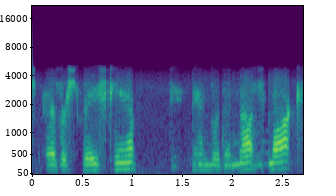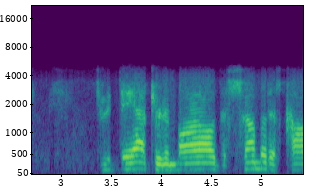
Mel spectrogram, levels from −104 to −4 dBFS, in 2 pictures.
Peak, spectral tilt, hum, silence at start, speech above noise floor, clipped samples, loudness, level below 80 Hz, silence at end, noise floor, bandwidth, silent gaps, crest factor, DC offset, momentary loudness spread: -12 dBFS; -3 dB/octave; none; 0 s; 34 dB; under 0.1%; -28 LUFS; -74 dBFS; 0 s; -62 dBFS; 5 kHz; none; 16 dB; under 0.1%; 17 LU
